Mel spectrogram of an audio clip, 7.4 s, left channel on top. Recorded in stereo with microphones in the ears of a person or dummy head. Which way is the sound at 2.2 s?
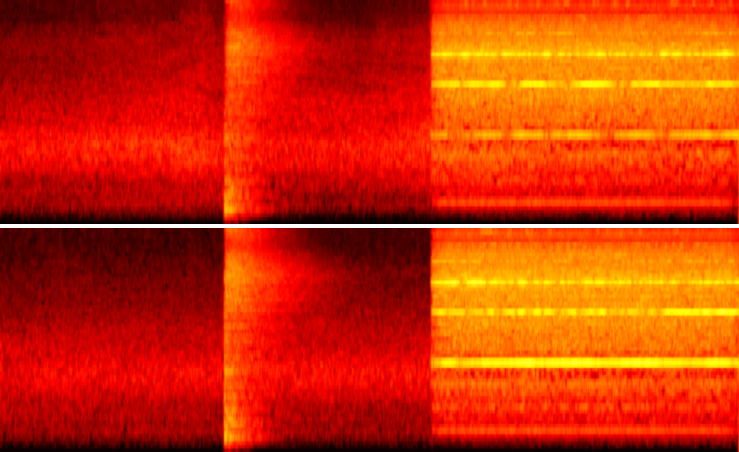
25° right (ahead or behind).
